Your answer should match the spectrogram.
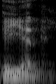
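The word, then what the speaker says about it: heir: इसमें देखो एयर एच इ आई आर एयर में भी एच साइलेंट है।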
